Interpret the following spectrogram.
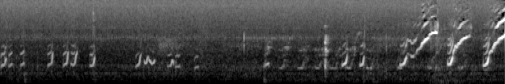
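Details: Pet guinea pig named Panda making noises while reacting to videos; scattered short squeaky notes give way near the end to loud rising whistled wheeks, several in quick succession.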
